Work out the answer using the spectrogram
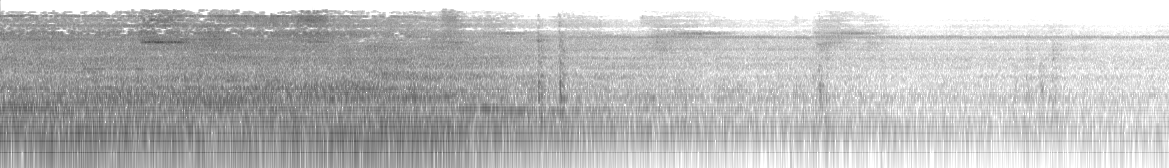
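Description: Three-car Shimabara Railway diesel railcar train passing close and pulling away: loud running and wheel noise for the first four seconds, then fading steadily as it recedes, with a few single clacks of wheels over rail joints.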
